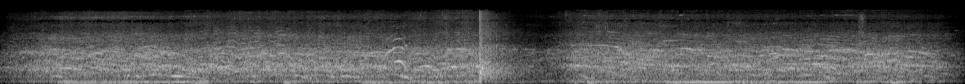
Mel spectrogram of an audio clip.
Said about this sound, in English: Let's listen to these protests. Deadly as well on this particular day. A woman killed, three people injured. Let's listen to it, and you'll hear a gunshot.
